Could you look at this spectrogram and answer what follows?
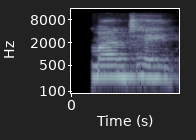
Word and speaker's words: Montaigne: michalde michelle day i don't know how to pronounce okay montaigne thank you put it there is as much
